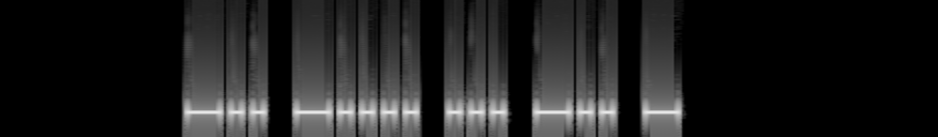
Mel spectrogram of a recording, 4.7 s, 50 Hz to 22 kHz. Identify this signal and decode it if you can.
Morse code, heard as a keyed tone, about 22 wpm, 700 Hz. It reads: D6SDT
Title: Five Challenging Letter-Number Combinations 22wpm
